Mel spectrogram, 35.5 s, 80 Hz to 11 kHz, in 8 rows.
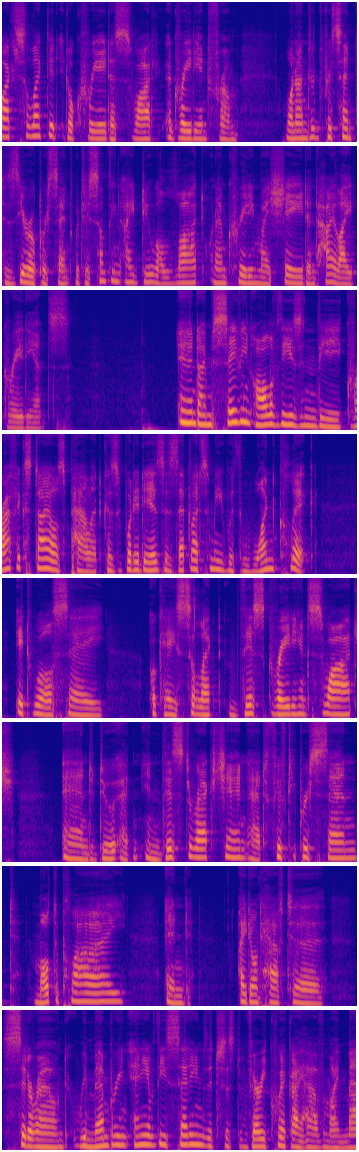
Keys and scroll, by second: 0.3 alt+shift+super+g, 0.5 typing, 0.6 Return, 0.9 fn+F11, 1.1 Return, 1.9-5.7 typing, 6.7 alt+shift+super+g, 6.7-10.1 typing, 11.8 F7, 12.2-13.0 typing, 12.6 alt+shift+super+g, 14.5 Right, 14.9-19.0 typing, 16.1 alt+BackSpace, 20.9 super+z, 22.7 super+h, 25.3 shift+super+a, 25.4 d, 25.6 Tab, 27.5 p, 28.3 super+z, 30.2 shift+super+a, 32.2 shift+super+a, 33.2 n, 33.6 super+space, 33.7 Tab, 35.2 a.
